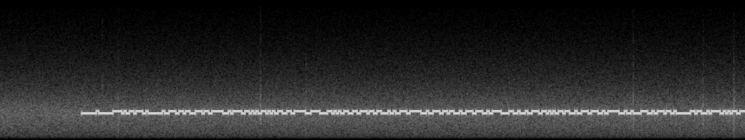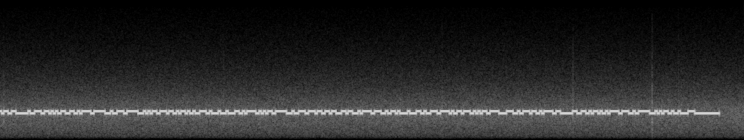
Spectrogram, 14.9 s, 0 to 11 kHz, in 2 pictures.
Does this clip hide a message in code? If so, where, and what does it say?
Yes: RTTY (45.45 baud, 170 Hz shift) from 0.8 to 14.6 s, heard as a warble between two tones, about 2200 Hz centre. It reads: AL TERRITORI CATALANOPARLANT, LES VARIETATS DAQUESTA LLENGUA SON EVIDENTS.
